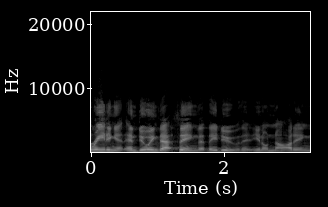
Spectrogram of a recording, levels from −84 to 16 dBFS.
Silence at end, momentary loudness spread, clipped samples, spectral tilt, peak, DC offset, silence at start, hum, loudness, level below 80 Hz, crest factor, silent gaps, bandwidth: 0 s; 12 LU; under 0.1%; -3 dB/octave; -18 dBFS; under 0.1%; 0 s; none; -38 LUFS; under -90 dBFS; 20 dB; none; 9.8 kHz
